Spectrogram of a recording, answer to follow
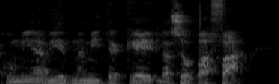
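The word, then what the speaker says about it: phở: vietnamita que la sopa fa o se escribe ph of pop' se pronunciaría un ojo pero de ser pronunciar fa es una sopa bastante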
